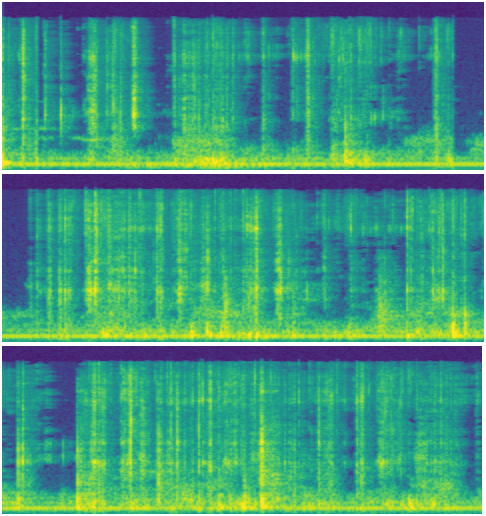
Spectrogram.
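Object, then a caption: Bar of soap cut with a blade. A utility blade cuts and shaves long slivers from a solid, dry teal soap bar held in the hand. Rapid, crisp crunching and scraping strokes with bright edges run throughout the clip, over a faint, steady low hum. Each stroke is short and dies away almost at once.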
